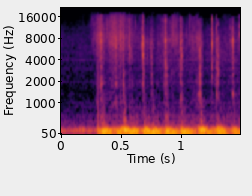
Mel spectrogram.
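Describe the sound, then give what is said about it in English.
Rapid typing on a computer keyboard, a quick, uneven run of light clacking keystrokes over a steady low hum, with no one speaking. “I know, I can hear you typing.”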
